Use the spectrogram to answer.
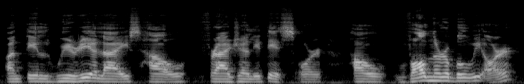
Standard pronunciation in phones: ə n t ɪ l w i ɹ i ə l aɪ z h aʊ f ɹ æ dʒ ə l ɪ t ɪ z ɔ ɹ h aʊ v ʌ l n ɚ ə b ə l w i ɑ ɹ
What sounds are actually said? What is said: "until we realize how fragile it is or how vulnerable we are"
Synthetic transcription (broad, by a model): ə n t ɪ l w i ɹ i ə l aɪ s h aʊ f ɹ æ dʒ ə l ɪ t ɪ s ɔ ɹ h aʊ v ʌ l n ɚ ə b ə l w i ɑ ɹ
